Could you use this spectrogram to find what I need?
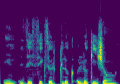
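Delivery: a light mock French accent. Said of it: "That was a bit of my French accent".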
